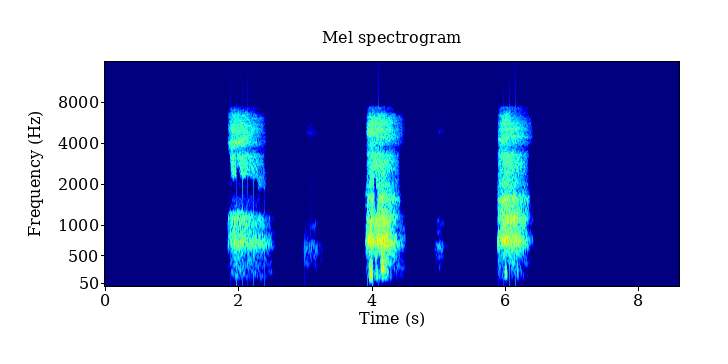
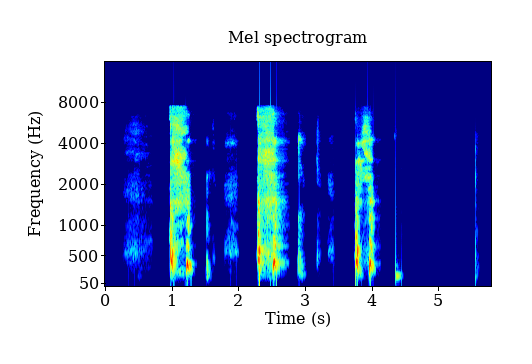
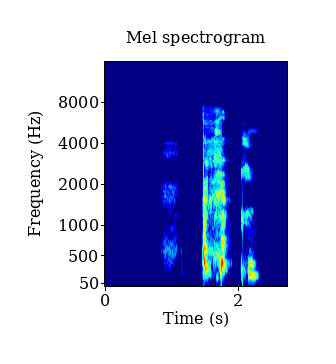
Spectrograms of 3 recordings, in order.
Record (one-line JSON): {"exhalation_length": "8.6 s", "exhalation_amplitude": 9850, "exhalation_signal_mean_std_ratio": 0.3, "three_cough_length": "5.8 s", "three_cough_amplitude": 32767, "three_cough_signal_mean_std_ratio": 0.27, "cough_length": "2.7 s", "cough_amplitude": 26704, "cough_signal_mean_std_ratio": 0.21, "survey_phase": "beta (2021-08-13 to 2022-03-07)", "age": "18-44", "gender": "Female", "wearing_mask": "No", "symptom_cough_any": true, "symptom_runny_or_blocked_nose": true, "symptom_headache": true, "symptom_onset": "4 days", "smoker_status": "Never smoked", "respiratory_condition_asthma": false, "respiratory_condition_other": false, "recruitment_source": "Test and Trace", "submission_delay": "2 days", "covid_test_result": "Positive", "covid_test_method": "RT-qPCR", "covid_ct_value": 14.8, "covid_ct_gene": "ORF1ab gene", "covid_ct_mean": 15.8, "covid_viral_load": "6800000 copies/ml", "covid_viral_load_category": "High viral load (>1M copies/ml)"}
